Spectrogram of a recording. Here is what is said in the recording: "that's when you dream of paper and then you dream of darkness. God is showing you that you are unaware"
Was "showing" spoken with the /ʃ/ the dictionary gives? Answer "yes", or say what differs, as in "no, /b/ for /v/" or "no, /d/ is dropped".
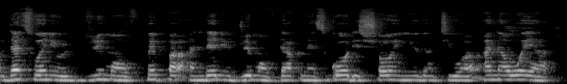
yes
